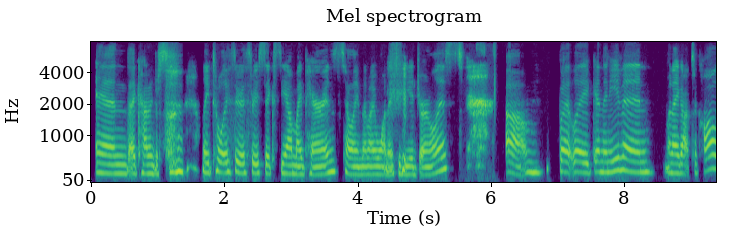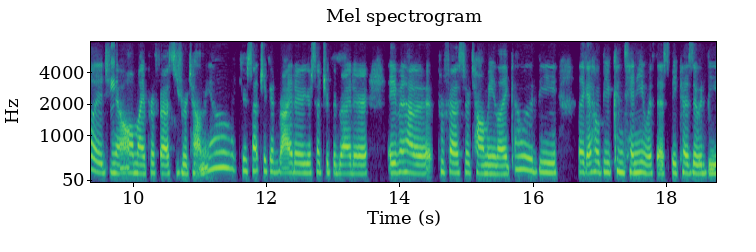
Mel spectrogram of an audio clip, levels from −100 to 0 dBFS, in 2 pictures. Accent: American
